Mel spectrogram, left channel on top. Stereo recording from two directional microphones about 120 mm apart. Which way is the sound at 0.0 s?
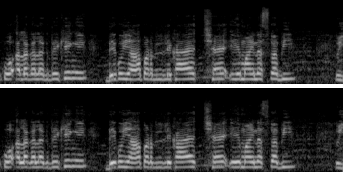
45° left (ahead or behind).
